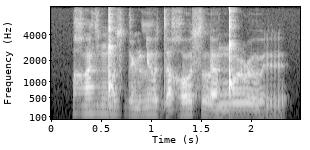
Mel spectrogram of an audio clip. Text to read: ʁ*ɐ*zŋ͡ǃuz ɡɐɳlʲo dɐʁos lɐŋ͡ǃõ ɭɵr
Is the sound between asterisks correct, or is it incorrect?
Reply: incorrect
